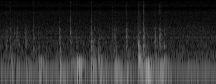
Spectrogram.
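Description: Keystrokes tapped out on a computer keyboard while entering a formula, a quick irregular run of light clicks, close and alone with no talk.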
